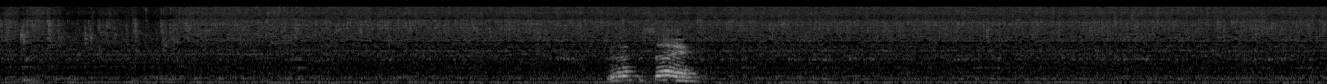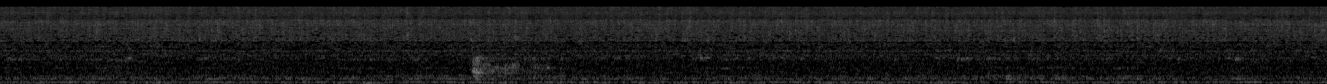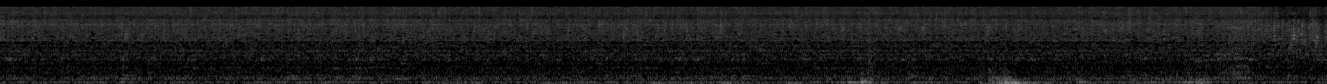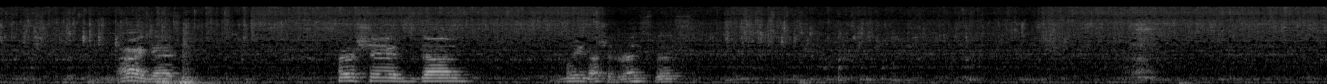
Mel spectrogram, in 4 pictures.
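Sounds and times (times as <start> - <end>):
tap running into a sink: 35.0 - 35.6, 36.4 - 37.6, 39.4 - 42.4.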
